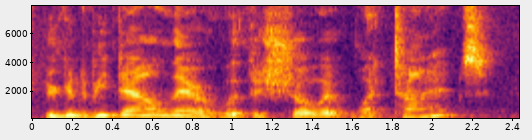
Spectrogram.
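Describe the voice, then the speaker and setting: A woman hosting a casual radio interview, chatty and laughing easily, her voice unusually low for a woman. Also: expressive, a little fast, a little mellow, a little hiss or hum. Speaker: radio show host.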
